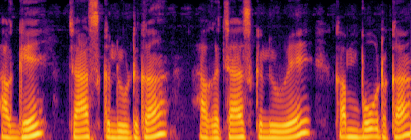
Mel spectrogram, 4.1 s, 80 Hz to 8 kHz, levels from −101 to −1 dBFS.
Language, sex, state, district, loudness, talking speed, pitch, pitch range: Wancho, male, Arunachal Pradesh, Longding, -16 LUFS, 130 wpm, 150 Hz, 140-160 Hz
